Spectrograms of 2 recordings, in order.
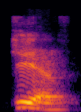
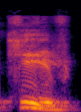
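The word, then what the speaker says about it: Kyiv: K right you know the old way of saying it was Kev and now the new modern Ukrainian way is keev and I go back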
